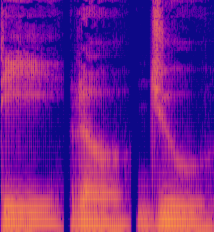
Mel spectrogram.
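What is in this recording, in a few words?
"tiroju", concatenated syllables; Affixing experiment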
